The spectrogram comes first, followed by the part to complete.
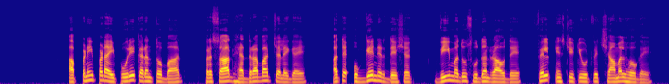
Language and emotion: Punjabi, neutral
